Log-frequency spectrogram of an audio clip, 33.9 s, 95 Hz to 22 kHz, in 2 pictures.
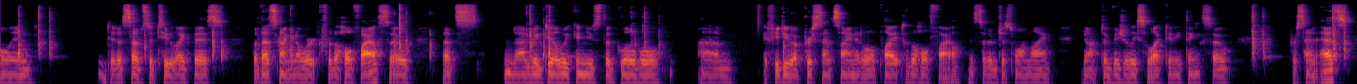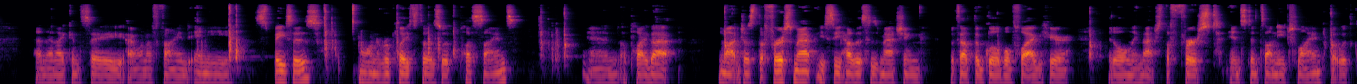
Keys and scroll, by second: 0.4-2.6 typing, 3.5 Escape, 5.0 shift+;, 6.6 shift+5, 7.9 s, 9.7 BackSpace, 15.6 s, 16.6 /, 19.8 space, 21.0 /, 22.3 shift+=, 23.4-24.4 typing, 26.0 BackSpace, 29.3 g, 30.5 BackSpace, 33.5 g.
